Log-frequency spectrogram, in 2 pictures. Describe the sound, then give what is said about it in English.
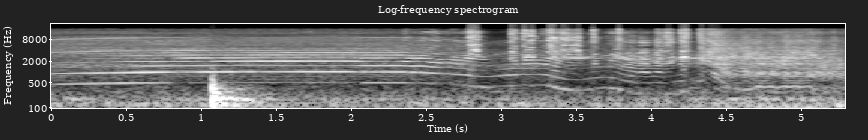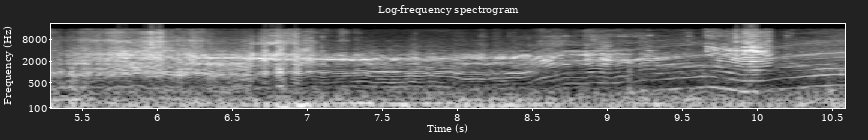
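Dremel rotary tool cutting into a plastic toy figure, a loud, high, steady whine rich in overtones whose pitch dips and recovers repeatedly as the bit bites into the material. “Well, mechanism's out. So there we go. I've cut Groot off at the stump.”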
